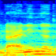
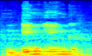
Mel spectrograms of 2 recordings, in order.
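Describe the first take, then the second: First: The first vowel is a long 'eye' sound. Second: The first vowel is a short 'i' sound. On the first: "डाइनिंग नहीं बोलेंगे हम" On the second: "डाइनिंग क्या बोलेंगे, डिन इंग"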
